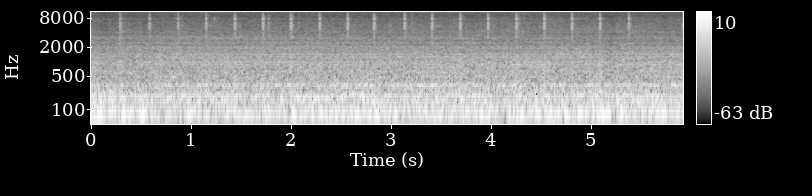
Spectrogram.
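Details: Light, even ticking rattle about three times a second over a low steady road rumble; something loose is rattling.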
